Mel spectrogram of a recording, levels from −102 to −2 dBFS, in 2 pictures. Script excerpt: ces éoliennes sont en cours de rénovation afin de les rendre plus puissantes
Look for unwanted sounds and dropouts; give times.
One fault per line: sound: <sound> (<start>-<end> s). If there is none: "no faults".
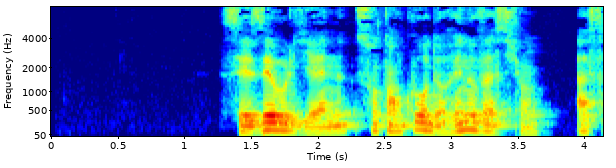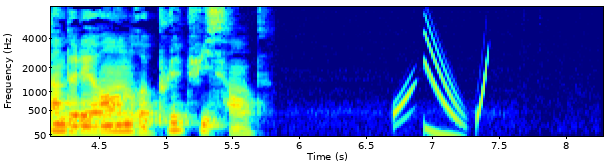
sound: chirp (6.7-7.4 s)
